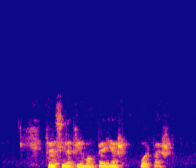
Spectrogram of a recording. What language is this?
Hungarian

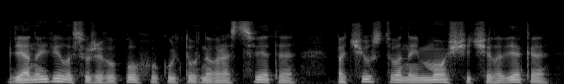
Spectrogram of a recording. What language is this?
Russian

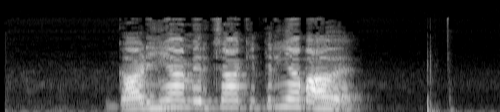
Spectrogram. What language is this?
Sansi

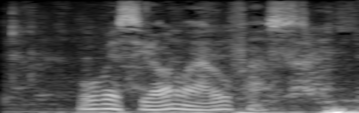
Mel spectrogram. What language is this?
Persian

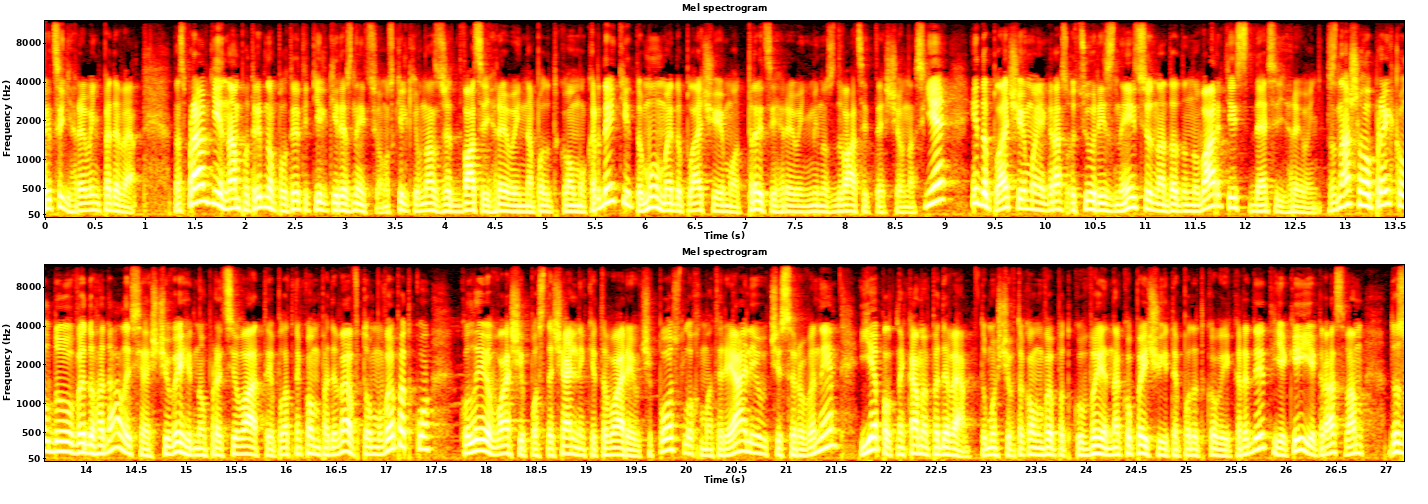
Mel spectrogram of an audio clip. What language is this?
Ukrainian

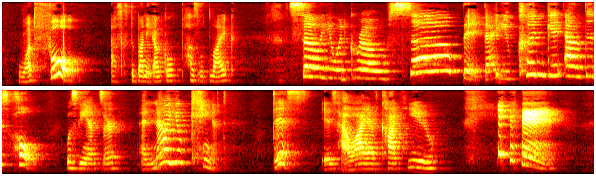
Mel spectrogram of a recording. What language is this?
English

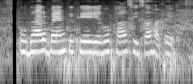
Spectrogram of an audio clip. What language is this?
Bhojpuri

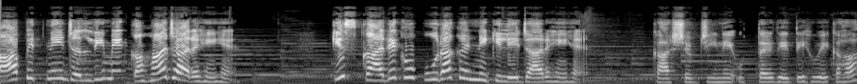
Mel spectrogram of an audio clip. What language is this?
Hindi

